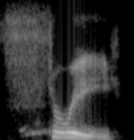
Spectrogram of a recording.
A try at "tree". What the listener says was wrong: Now, this time we have to do a t sound instead of a th sound. So we've got tree. Now I want you to say three, tree, three.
